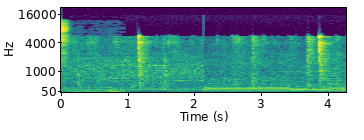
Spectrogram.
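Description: Wrench clicking while tightening the camshaft sprocket bolts to torque: a sharp click about a second in, a couple of clicks near the end, and faint ticks between, over a low steady hum.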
